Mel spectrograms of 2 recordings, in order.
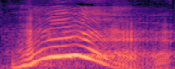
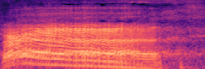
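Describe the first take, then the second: First: It is said in a gentle, friendly way. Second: It is growled harshly and aggressively.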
